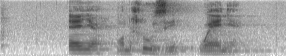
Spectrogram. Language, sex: Xhosa, male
